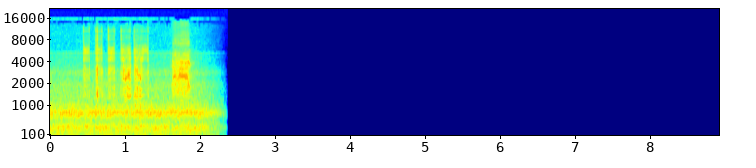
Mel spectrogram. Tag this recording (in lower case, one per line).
bird
animal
